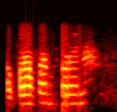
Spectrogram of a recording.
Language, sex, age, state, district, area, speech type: Santali, female, 45-60, West Bengal, Uttar Dinajpur, rural, conversation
